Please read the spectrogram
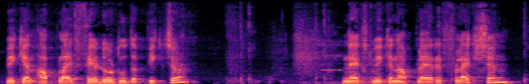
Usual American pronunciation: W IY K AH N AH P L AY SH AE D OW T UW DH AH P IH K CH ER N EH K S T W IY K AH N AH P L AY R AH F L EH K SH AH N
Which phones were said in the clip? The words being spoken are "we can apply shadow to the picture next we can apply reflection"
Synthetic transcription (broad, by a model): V IY K AH N AH P L AY S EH D OW T UW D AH P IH K CH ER N EH K S T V IY K AH N AH P L AY R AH F L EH K SH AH N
